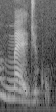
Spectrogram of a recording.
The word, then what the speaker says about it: médico: Olha aqui, a palavra médico. Médico, a sílaba tônica é a primeira sílaba, o mé, médico.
